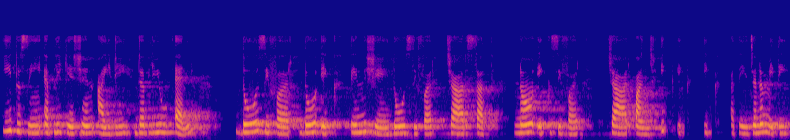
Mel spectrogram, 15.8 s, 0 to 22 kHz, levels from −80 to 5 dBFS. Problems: constant background noise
